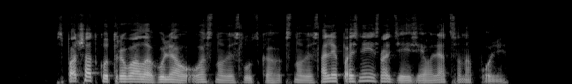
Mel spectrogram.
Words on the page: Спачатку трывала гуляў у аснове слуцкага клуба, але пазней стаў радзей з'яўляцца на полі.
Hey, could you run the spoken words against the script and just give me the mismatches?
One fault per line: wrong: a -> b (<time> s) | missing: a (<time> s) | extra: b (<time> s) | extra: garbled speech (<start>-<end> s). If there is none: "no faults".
wrong: клуба -> аснове (2.9 s)
missing: стаў (3.7 s)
